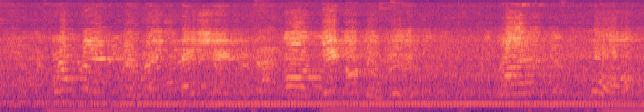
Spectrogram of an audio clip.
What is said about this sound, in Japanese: ちょっとバスの中の音をちょっと聞いてみますかねこんな感じです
